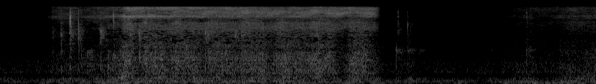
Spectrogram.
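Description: Aerosol spray hissing steadily over dried flowers for shine, a continuous close burst of about three seconds followed by a couple of short puffs.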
